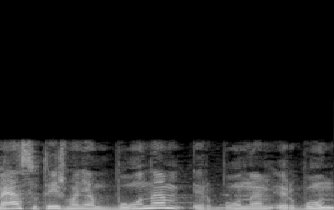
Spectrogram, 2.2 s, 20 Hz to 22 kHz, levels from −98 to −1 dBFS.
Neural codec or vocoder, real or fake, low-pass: none; real; 7.2 kHz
